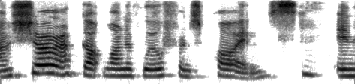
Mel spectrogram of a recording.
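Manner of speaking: usual speaking voice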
